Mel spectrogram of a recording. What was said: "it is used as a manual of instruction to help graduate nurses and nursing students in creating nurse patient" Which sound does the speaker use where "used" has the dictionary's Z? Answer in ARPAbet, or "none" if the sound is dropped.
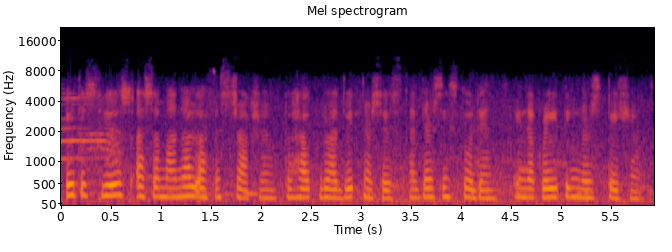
S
